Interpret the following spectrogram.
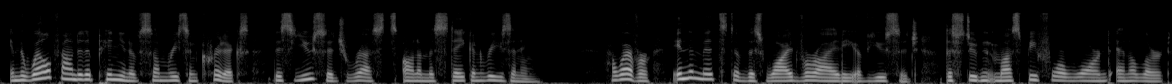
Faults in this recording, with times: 8.42 s: dropout 2.1 ms

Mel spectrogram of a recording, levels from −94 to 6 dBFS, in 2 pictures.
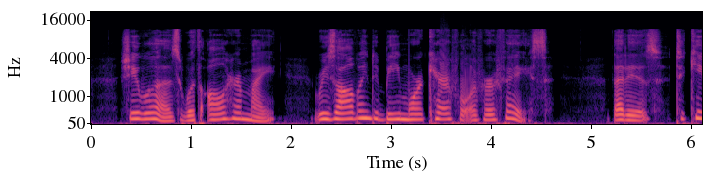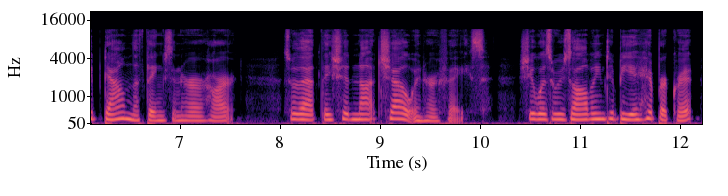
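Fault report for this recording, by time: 3.48–3.85 s: clipped -24.5 dBFS

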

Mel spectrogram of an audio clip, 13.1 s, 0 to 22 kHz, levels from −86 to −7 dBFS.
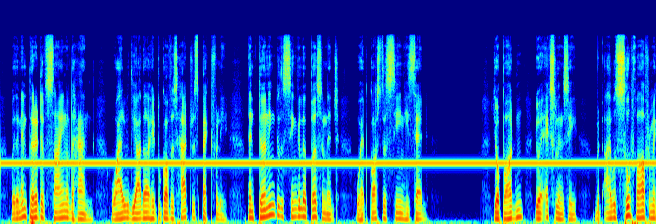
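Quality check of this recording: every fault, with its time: whine 1.1 kHz -29 dBFS

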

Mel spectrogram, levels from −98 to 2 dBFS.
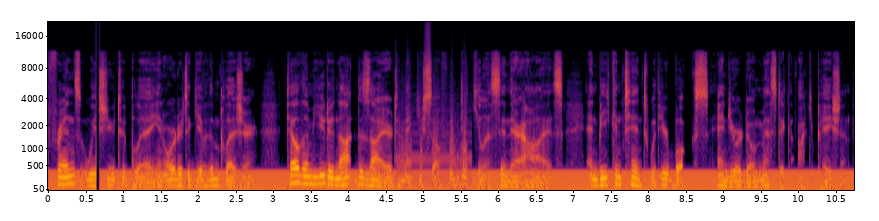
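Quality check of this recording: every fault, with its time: hum 50 Hz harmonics 7 -30 dBFS
0.64–0.69 s: dropout 45 ms
4.62–5.66 s: clipped -25.5 dBFS
6.49–6.50 s: dropout 5 ms

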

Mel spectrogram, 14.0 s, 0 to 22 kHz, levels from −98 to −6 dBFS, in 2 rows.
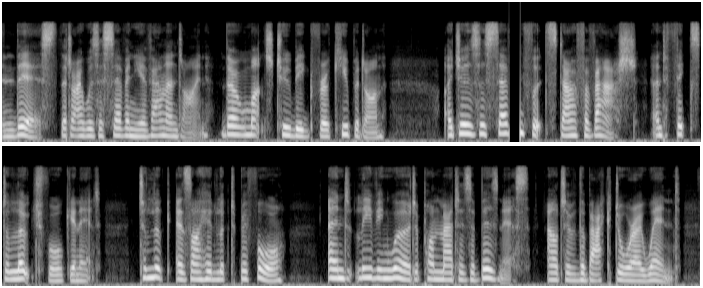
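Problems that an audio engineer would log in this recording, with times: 5.07–5.18 s: dropout 114 ms

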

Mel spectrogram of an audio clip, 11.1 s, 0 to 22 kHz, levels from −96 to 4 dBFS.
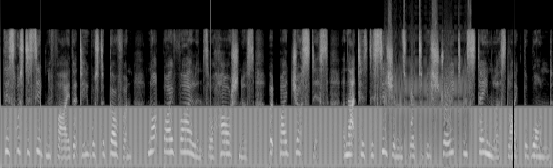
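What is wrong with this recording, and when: buzz 60 Hz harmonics 29 -28 dBFS
0.80–0.81 s: dropout 5.5 ms
4.20 s: pop -11 dBFS
7.66–9.42 s: clipped -19.5 dBFS
10.24–10.27 s: dropout 34 ms

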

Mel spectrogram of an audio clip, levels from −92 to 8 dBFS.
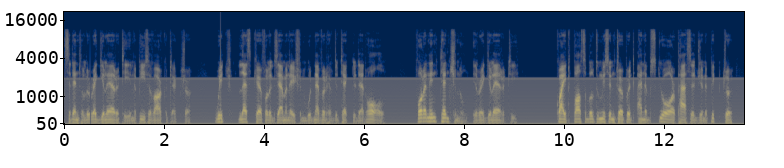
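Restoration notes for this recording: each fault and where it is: buzz 50 Hz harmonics 38 -30 dBFS
0.52–0.54 s: dropout 19 ms
3.13 s: dropout 4.6 ms

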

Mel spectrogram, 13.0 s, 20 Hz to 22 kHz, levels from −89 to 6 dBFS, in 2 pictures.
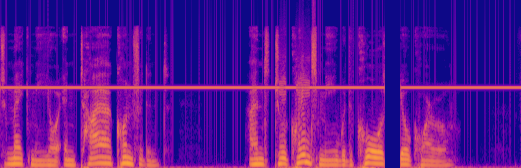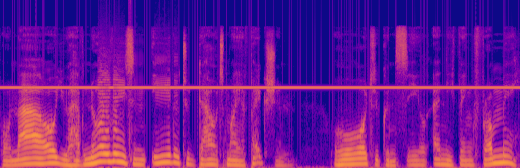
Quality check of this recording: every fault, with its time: crackle 22 per s -26 dBFS
whine 2.6 kHz -26 dBFS
3.47–3.94 s: clipped -16 dBFS
4.80–5.00 s: dropout 204 ms
7.72–8.74 s: clipped -16 dBFS

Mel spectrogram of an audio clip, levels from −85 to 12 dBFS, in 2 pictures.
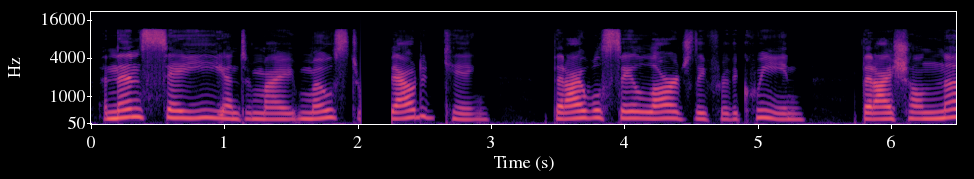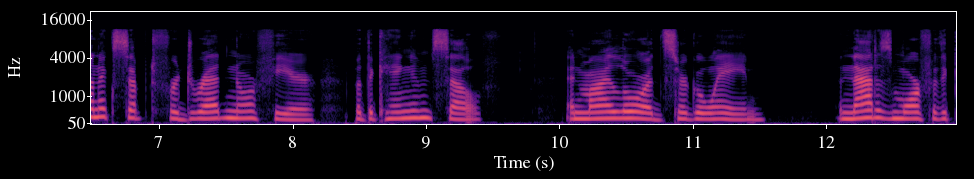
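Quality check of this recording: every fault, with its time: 2.02–2.26 s: dropout 238 ms

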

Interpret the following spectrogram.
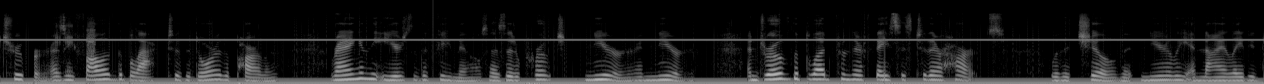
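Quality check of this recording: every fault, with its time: crackle 68 per s -34 dBFS
hum 50 Hz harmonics 5 -34 dBFS
whine 3.1 kHz -32 dBFS
0.54–0.96 s: clipped -23.5 dBFS
4.33 s: pop -17 dBFS
8.84–8.85 s: dropout 7.3 ms

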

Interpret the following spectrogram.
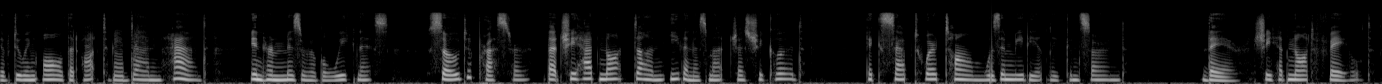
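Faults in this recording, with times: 0.85–1.50 s: clipped -25.5 dBFS
9.90–9.92 s: dropout 17 ms

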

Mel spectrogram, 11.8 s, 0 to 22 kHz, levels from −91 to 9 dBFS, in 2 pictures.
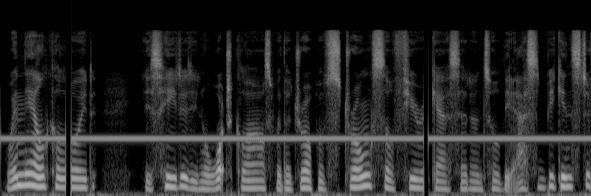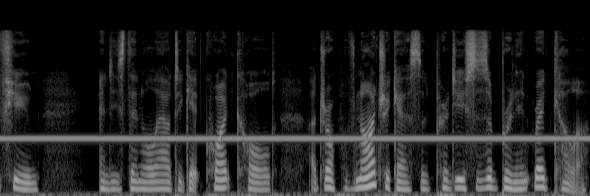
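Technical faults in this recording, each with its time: whine 1.2 kHz -37 dBFS
0.65–0.71 s: dropout 58 ms
4.23–4.28 s: dropout 49 ms
8.34 s: dropout 3.2 ms

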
